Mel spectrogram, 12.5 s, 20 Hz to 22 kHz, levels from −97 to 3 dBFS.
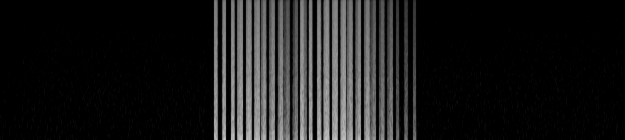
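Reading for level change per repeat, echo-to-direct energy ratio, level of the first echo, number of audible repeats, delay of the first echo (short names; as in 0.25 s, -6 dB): -12.5 dB, -4.0 dB, -4.5 dB, 3, 0.467 s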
